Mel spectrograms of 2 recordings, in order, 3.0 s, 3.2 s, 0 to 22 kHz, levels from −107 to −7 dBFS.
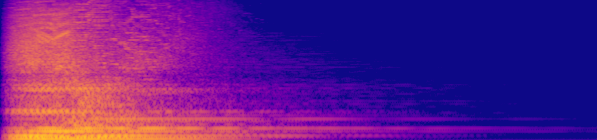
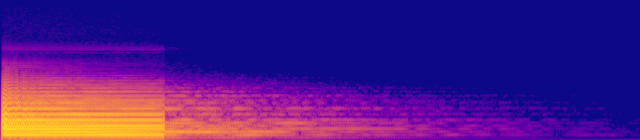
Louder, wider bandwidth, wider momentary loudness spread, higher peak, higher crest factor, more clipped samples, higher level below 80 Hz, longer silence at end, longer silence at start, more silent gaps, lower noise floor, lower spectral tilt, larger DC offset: second, -26 LUFS vs -17 LUFS; first, over 20 kHz vs 2.6 kHz; about the same, 20 LU vs 22 LU; second, -10 dBFS vs -2 dBFS; about the same, 20 dB vs 20 dB; neither; first, -34 dBFS vs -46 dBFS; about the same, 1.8 s vs 1.9 s; about the same, 0 s vs 0 s; neither; about the same, under -90 dBFS vs -88 dBFS; second, -4.5 dB/octave vs -14 dB/octave; neither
